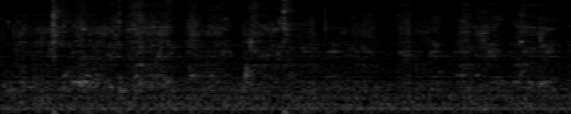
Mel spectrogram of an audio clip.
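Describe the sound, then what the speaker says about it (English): Cream stirred in a pot with scraped vanilla beans for panna cotta, a faint, close run of soft scraping and swishing strokes with light utensil clinks and no voices. "And just mix this up, and I also add the vanilla beans straight into there."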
